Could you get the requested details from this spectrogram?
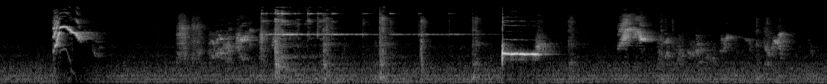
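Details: Pet male African grey parrot in a home, imitating sneezes, laughter, burping and nose blowing; a sharp falling whistle, rustling clicks, a long steady high tone, then a clean flat whistle and a hissy burst.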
